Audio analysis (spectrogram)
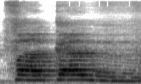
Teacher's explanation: huruf ba-nya dibaca tipis dhammah 2 harokat karena setelahnya ada huruf wawu sukun, dan huruf ha-nya dibaca tafkhim tebal dhammah 1 harokat.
